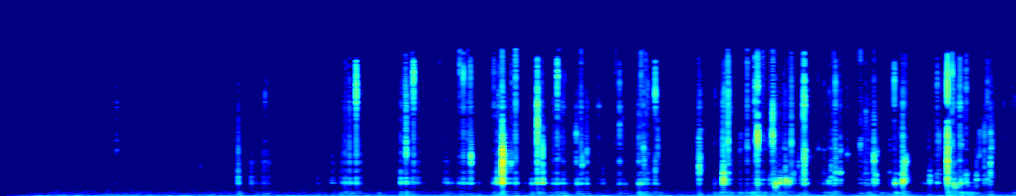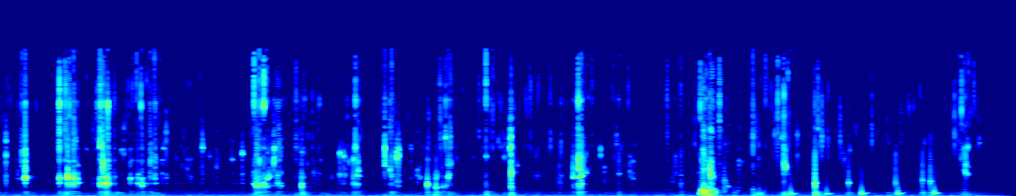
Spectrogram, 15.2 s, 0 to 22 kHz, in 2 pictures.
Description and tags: water dribble
Water dribbling into a cup.
Olympus LS-5, built-in mic capsules, no filtering.
dribble, drop, plip, plop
